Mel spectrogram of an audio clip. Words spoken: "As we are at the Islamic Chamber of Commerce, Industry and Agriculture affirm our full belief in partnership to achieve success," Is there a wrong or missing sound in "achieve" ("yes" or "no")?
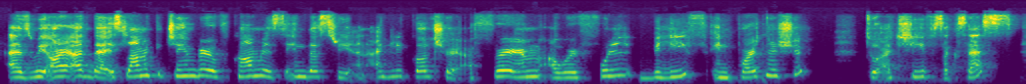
no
